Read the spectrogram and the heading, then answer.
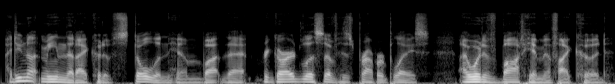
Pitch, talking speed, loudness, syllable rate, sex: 100 Hz, 245 wpm, -19 LUFS, 5.3 syllables/s, male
